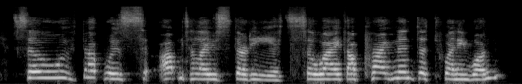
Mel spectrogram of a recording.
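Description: In a Belfast accent, the speaker goes at a fairly slow pace with ordinary pitch variation, in a dry, close sound with no echo. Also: woman. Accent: Belfast Northern Irish. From Northern Ireland, Belfast. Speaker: aesthetics nurse practitioner. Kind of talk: interview.

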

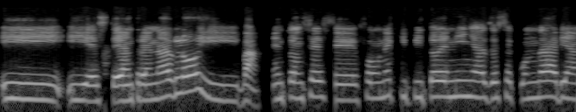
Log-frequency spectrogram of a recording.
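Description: A woman at a medium pitch with a dark, mellow tone, ordinary pitch variation and a fairly slow pace, in dry, close sound with no echo. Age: 30s. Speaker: basketball coach. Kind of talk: interview. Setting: video call.

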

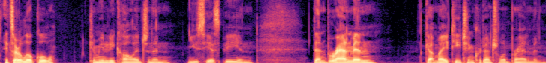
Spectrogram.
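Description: In an American accent, a man at medium pitch speaks fairly quickly with fairly even intonation and long, frequent pauses, in a dry, close sound with no echo on a very clean recording with a silent background. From Santa Maria, California. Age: 30s. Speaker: teacher and podcaster. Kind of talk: casual chat.

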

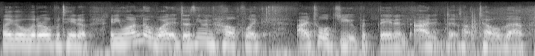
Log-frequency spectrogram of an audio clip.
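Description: A woman's very fast, fairly low-pitched speech with ordinary pitch variation, over noticeable background noise. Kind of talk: casual chat. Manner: loud talker.

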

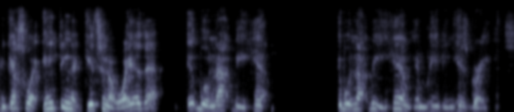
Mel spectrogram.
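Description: This man's high voice moves through very wide pitch swings. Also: moderate pace. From Alabama. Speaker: powerlifting coach. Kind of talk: casual interview.

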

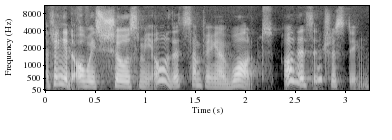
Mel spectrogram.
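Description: A woman with a German accent. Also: quiet background. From Germany. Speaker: podcast host. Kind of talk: solo podcast monologue, informative talk. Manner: conversational, halting with fillers.

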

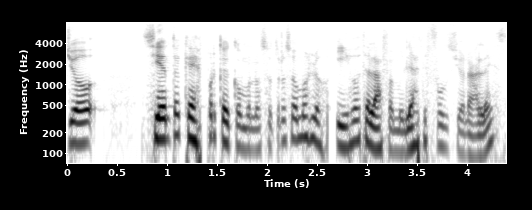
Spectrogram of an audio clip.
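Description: Over a silent background in a very clean recording, a man talks at a moderate pace in a fairly high voice with a dark, mellow tone and ordinary pitch variation. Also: dry, close sound with no echo. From eastern Venezuela, Cumaná. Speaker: podcaster. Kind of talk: casual monologue. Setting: bedroom, recording on laptop.

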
